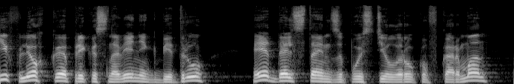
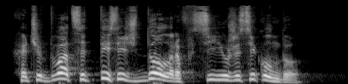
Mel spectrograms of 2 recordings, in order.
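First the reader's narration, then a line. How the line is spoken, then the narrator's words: Sudden shrill shout. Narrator (Russian): Неожиданно для себя Эдельстайн визгливо крикнул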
